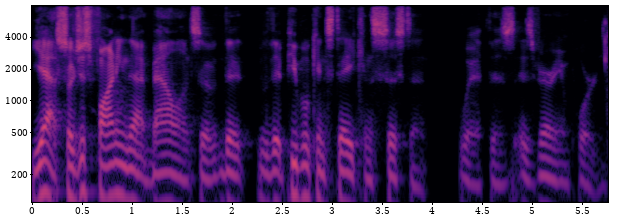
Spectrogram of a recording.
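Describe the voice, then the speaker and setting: The recording is very clean, with a silent background. A man in an ordinary speaking voice talks at a moderate pace, his fairly low pitch showing ordinary variation. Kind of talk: podcast host talk.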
